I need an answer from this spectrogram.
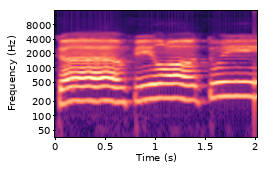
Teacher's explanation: Di sini idgham bi gunnah. Asalnya kafiratun, tun, tetapi bila datang ya kena masuk beserta dengung.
